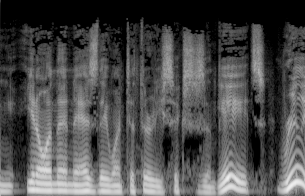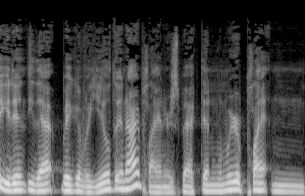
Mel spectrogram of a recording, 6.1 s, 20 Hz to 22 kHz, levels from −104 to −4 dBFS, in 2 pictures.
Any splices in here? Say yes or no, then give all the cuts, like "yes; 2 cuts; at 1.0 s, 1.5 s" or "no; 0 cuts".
yes; 4 cuts; at 2.2 s, 2.7 s, 3.3 s, 4.4 s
